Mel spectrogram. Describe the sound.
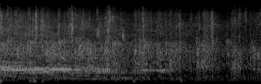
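Church audience at Calvary applauding during a worship service, a fairly faint, steady patter of many hands clapping together for the whole short stretch.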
